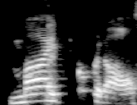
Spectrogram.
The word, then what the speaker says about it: Mitopinol: Because first of all, I went Mito and Pinol, and so you said, oh, it's Mitopenol. So I was like, okay, I'm going to mispronounce it.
